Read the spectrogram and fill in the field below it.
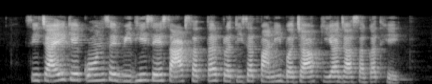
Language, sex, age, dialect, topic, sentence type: Chhattisgarhi, female, 18-24, Western/Budati/Khatahi, agriculture, question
